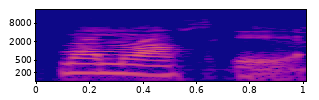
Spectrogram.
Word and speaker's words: Romirowsky: as I can but I said a soft rosi rowski yes rowski okay aop okay well we're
